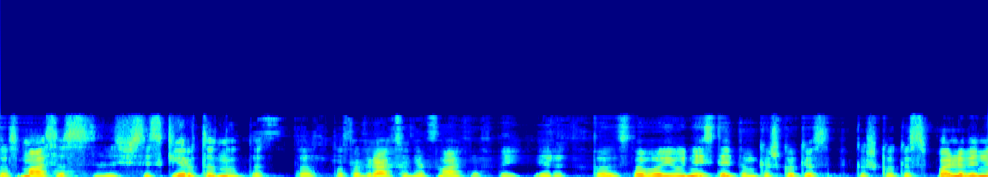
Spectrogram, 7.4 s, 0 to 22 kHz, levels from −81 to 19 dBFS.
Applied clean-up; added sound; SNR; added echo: neural mask model DeepFilterNet 3.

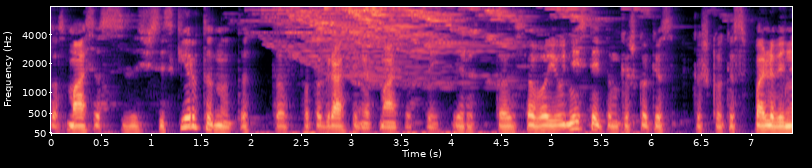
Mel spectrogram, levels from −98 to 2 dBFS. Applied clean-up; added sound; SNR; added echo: classical method WPE with log-MMSE.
